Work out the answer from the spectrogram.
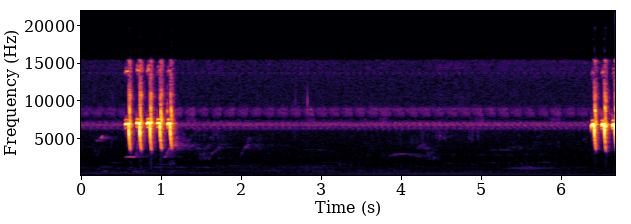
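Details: Blue-crowned hanging parrot calling to lure birds: a fast string of five thin, piercing notes, a long quiet gap, then the same burst starting again.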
